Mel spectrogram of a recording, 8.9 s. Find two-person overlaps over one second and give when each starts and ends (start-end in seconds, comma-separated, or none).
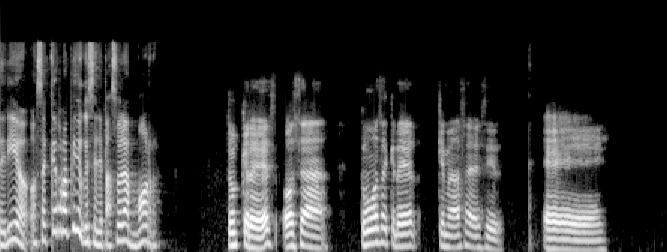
none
